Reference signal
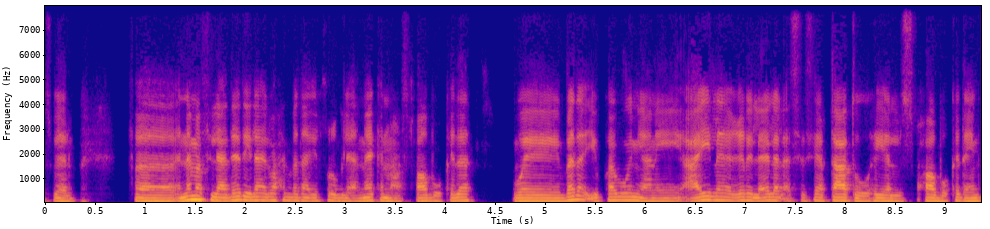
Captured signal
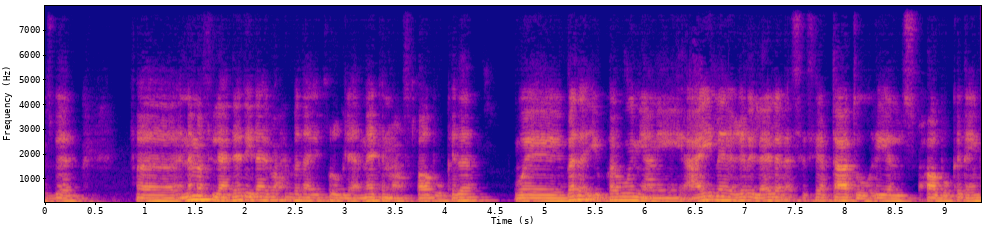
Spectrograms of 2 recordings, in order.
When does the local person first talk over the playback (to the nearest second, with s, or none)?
none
